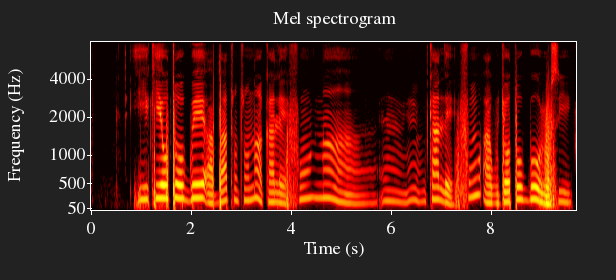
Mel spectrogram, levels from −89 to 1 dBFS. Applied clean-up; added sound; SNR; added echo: none; none; none; none.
